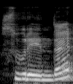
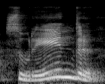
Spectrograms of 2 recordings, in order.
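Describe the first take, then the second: First: "सुरेंद्र" as su-ren-dar; vowel before final r in "सुरेंद्र"; wrong pronunciation. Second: "सुरेंद्र" as su-rendr; fuse d and r at the end of "सुरेंद्र"; stretched ren, then dr in "सुरेंद्र"; correct pronunciation. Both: Shown as a demonstration. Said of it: "कैसे लिखते हैं बेटा".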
